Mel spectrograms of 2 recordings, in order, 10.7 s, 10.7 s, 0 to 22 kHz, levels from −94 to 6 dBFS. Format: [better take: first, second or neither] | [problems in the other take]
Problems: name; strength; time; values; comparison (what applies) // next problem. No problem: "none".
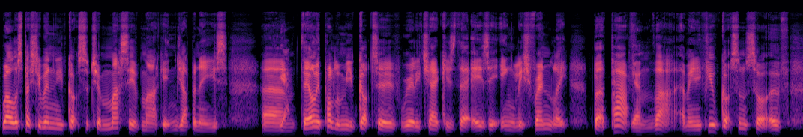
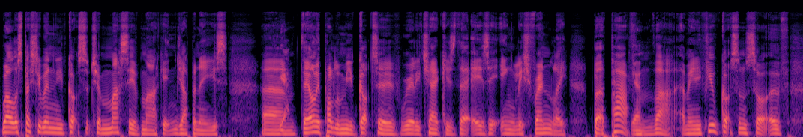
second | thin; very; fading below 350 Hz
